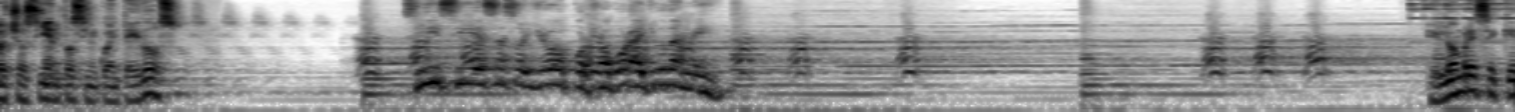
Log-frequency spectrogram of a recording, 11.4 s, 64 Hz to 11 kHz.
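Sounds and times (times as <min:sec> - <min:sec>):
speech: 0:00.0 - 0:01.7, 0:02.7 - 0:05.7, 0:10.7 - 0:11.3
dog barking: 0:02.7 - 0:03.0, 0:05.5 - 0:07.1, 0:09.0 - 0:10.3.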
